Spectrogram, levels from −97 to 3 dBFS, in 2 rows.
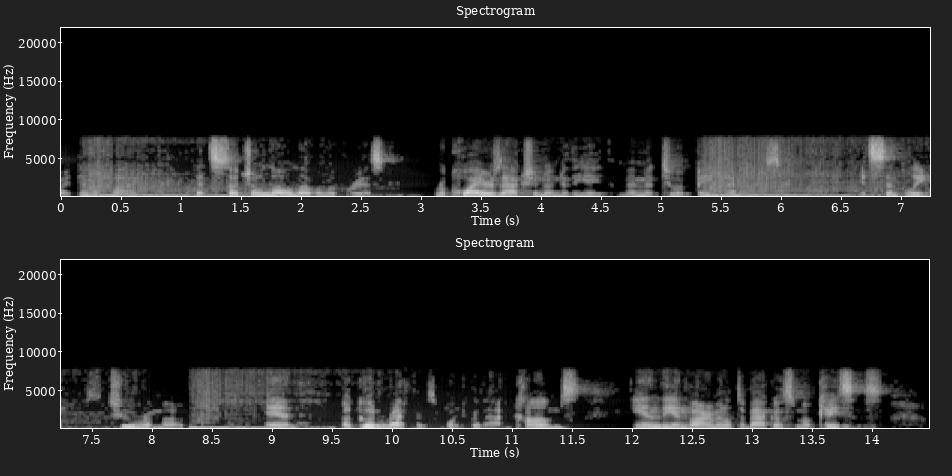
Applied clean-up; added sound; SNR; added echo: classical method spectral subtraction.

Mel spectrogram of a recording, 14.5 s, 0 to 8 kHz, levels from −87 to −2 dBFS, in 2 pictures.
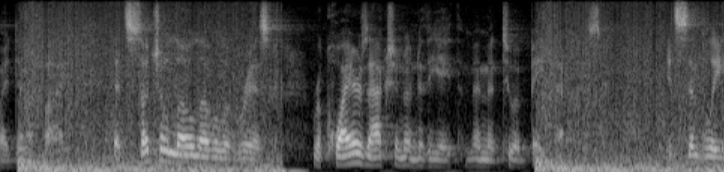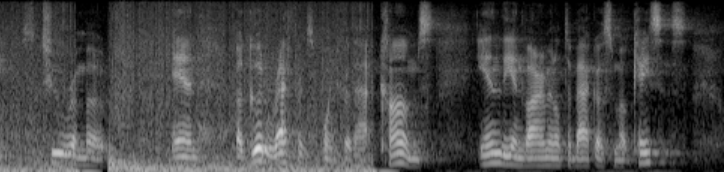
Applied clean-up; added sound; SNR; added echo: none; Explosion; 5 dB; none.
